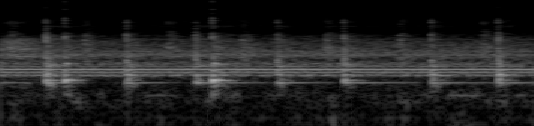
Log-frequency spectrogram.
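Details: Clock out of beat after crutch bent to the left; clear ticks about once a second but long-short alternating spacing, crutch needs bending slightly back to the right.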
